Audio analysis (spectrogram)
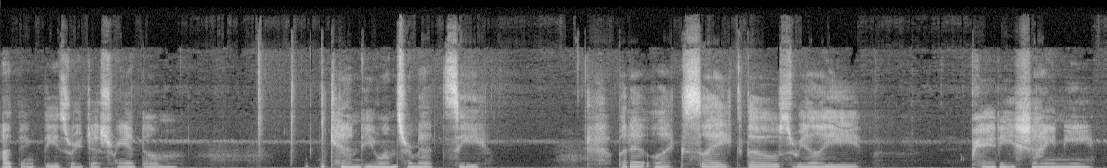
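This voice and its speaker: A woman doing a whispered ASMR show-and-tell, murmuring softly and breathily to the listener in an unhurried way, as the host. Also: fairly high pitch, completely flat delivery. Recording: faint background noise, outdoor night ambience. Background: faint rural night ambience sounds.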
